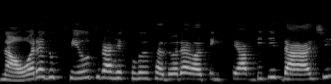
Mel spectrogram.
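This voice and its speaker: At a high pitch with ordinary pitch variation, a woman talks at a fairly quick pace. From Brazil. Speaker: human resources specialist. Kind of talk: casual interview chat.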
